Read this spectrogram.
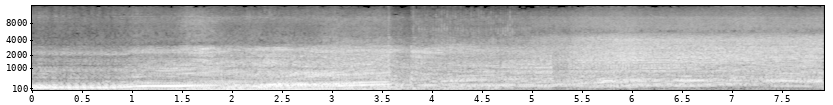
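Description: A car engine revs hard and roars off, its pitch climbing through the gears.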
